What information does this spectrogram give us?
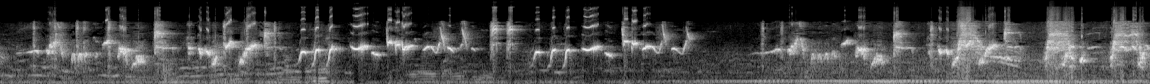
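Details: White-rumped shama (murai batu) from Indonesia in full, vigorous song: a fast, varied run of whistled phrases with sharp chirps and buzzy notes, a short pause near seven seconds, then dense harsher phrases, with faint low hum beneath.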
